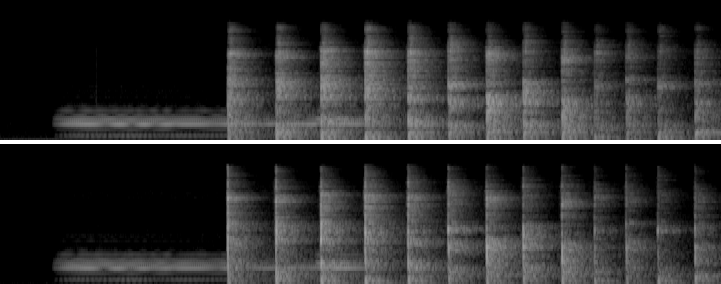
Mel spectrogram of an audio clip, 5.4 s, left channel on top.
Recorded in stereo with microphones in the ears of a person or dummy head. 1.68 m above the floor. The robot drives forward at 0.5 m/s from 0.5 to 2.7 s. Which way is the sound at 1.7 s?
60° right (ahead or behind).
